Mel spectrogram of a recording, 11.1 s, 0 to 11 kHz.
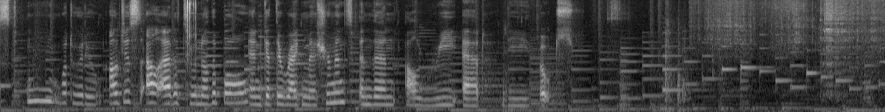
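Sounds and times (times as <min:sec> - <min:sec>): background music: 0:00.0 - 0:11.0
oats pouring into a bowl: 0:08.6 - 0:11.0.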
